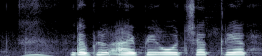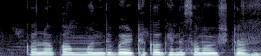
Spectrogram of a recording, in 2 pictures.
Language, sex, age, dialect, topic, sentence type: Marathi, female, 18-24, Varhadi, banking, statement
